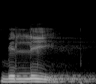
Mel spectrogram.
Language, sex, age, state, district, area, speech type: Punjabi, male, 30-45, Punjab, Patiala, urban, read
